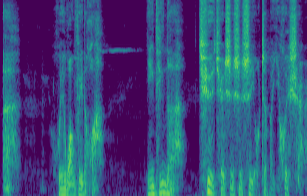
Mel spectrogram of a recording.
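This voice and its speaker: Husky, deferential palace steward, acted by a man. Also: on the low side, unhurried, sharp tone, full character voice. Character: deferential, hesitant household steward to royalty. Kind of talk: audio drama acting in Mandarin.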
